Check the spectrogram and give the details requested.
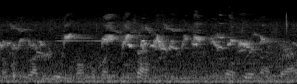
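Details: Red-whiskered bulbul delivering quick, bright warbled phrases, several slurred whistles in succession, with a faint low hum underneath.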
